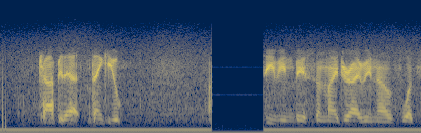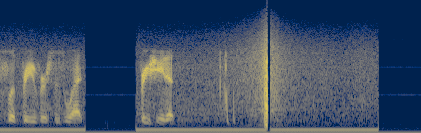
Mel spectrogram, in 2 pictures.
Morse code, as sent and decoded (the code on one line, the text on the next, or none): none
